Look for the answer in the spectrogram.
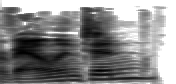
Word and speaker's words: Valentin: John Valentine or Valentin? – Valentin.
